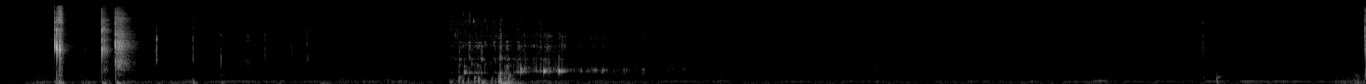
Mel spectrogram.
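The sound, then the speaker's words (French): A New England IPA beer poured into a glass: a couple of sharp clicks, then a brief gurgling, splashing pour midway through, with faint scattered sounds and long quiet stretches around it. “Bien voilà, je viens de la verser. Alors l'aspect, c'est totalement évidemment attendu. New England IPA euh, dans toute sa splendeur.”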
